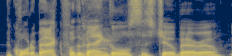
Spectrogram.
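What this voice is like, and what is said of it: Put-on accent. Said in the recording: “You could do your accent again. Your accent when you talk about Burrow.”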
